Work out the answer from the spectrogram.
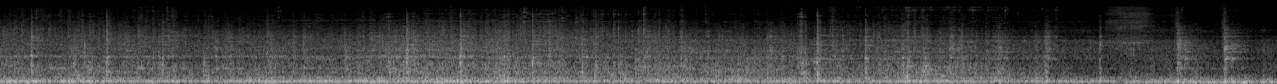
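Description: Passenger coaches of a diesel-hauled train rolling past, wheels clicking over the rail joints, with a low steady engine drone from the departing Class 55 Deltic locomotive underneath.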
